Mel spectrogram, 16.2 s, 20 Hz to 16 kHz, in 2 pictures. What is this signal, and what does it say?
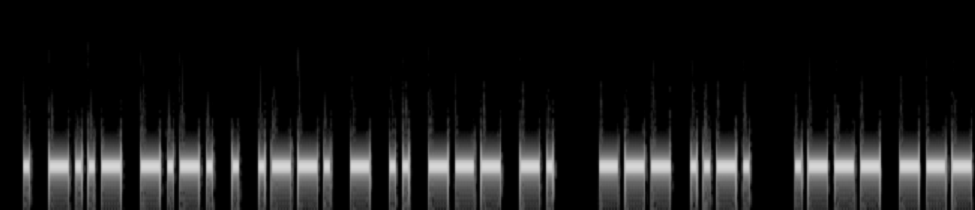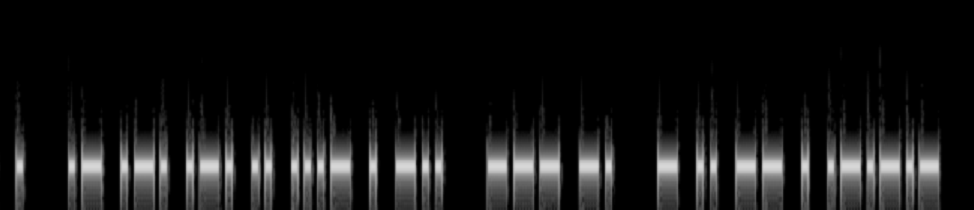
Morse code, heard as a keyed tone, about 22 wpm, 700 Hz. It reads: EXCEPTION OF JOE ARRIVED ON TIME.
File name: practice / 22wpm / Sentences with 4-Word Phrases - 22wpm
